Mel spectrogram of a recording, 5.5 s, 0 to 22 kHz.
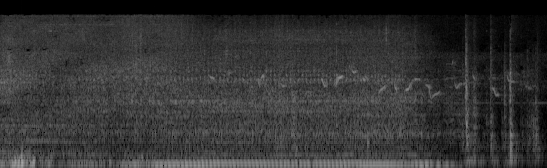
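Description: Mini Cooper Roadster S with its 1.6-litre turbocharged four-cylinder engine running at low revs as it rolls in and pulls up, with a low, slightly pulsing engine note. The engine note fades about four seconds in and a few sharp clicks follow near the end.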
